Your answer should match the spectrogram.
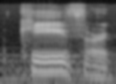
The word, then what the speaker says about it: Kiev: And President Zelensky in Kiev, that's pronounced both ways,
